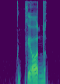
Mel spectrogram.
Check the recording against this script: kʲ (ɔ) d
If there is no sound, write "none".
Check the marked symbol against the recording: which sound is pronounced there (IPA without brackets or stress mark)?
ɔ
